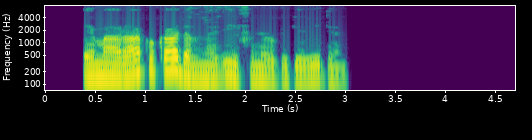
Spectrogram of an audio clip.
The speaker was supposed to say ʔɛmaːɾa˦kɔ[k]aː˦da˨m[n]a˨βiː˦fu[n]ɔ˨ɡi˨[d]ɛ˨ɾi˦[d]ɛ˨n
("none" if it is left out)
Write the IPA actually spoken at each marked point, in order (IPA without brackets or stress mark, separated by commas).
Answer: k, n, n, ɡ, d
